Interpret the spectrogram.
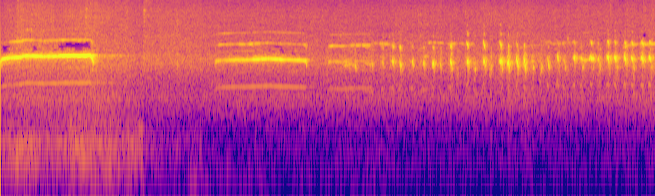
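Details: Peregrine falcon making long, level, nasal wailing notes separated by gaps, then breaking into a rapid pulsing chatter of short notes.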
